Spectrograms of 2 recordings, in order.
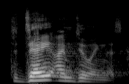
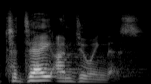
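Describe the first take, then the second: First: Today I'm doing this, louder, stress on Today; emphatic repeat. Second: Said in the usual way. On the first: Shown as a demonstration. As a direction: punch Today harder the second time. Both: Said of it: "when somebody says".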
